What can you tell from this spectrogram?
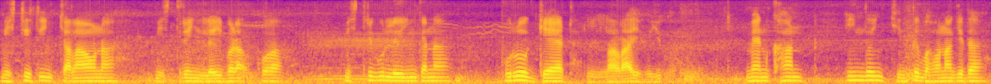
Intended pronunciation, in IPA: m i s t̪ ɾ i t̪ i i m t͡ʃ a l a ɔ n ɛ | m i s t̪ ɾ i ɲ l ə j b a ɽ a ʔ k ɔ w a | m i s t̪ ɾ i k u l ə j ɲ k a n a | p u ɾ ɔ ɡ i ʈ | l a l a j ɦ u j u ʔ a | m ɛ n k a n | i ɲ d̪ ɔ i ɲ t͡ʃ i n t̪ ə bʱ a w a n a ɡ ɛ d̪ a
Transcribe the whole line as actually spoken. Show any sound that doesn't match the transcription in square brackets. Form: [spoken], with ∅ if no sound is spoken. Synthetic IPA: m i s t̪ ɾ i t̪ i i [ɲ] t͡ʃ a l a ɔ n [a] | m i s t̪ ɾ i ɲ l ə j b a ɽ a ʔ k ɔ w a | m i s t̪ ɾ i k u l ə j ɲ k a n a | p u ɾ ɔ ɡ [ɛ] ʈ | l a [ɽ] a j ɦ u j u ʔ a | m ɛ n [kʰ] a n | i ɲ d̪ ɔ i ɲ t͡ʃ i n t̪ ə bʱ a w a n a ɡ ɛ d̪ a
